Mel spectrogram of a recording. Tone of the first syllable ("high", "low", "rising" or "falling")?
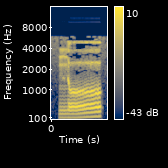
rising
